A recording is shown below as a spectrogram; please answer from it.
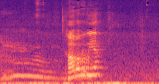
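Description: A person's voice making long, wordless 'aaa' sounds: one drawn-out call that falls in pitch, then a shorter rising one about a second in, coaxing a baby to open her mouth for a spoonful.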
